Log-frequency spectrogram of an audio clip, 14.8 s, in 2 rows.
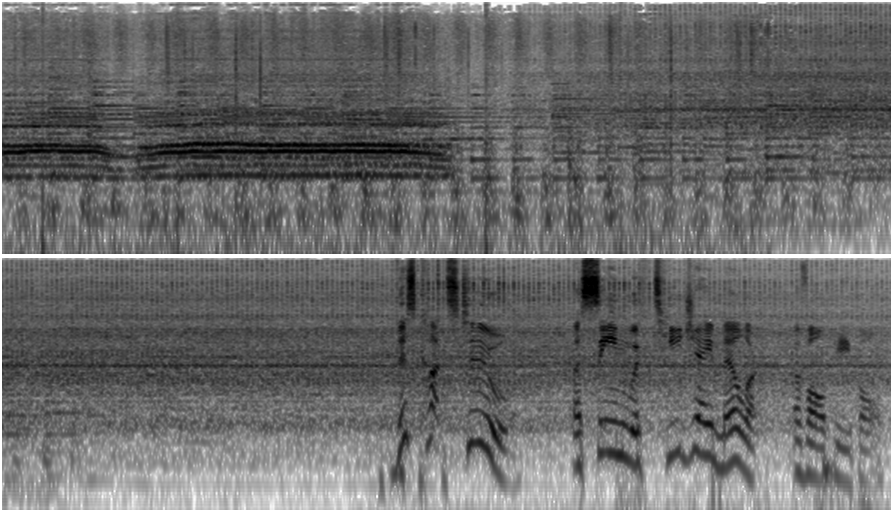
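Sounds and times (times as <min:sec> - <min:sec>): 
train horn: 0:00.0 - 0:03.9
passing train wheels rumbling: 0:00.0 - 0:14.7
speech: 0:11.4 - 0:14.7.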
